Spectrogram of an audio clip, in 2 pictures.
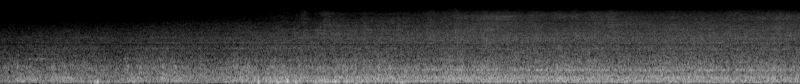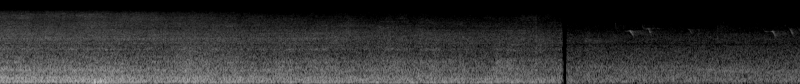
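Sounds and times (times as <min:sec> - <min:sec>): electric train rumbling: 0:00.0 - 0:15.6.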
